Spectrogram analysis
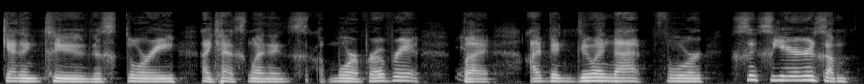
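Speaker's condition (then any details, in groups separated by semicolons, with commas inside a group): Cleft lip and palate, Opitz G/BBB syndrome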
